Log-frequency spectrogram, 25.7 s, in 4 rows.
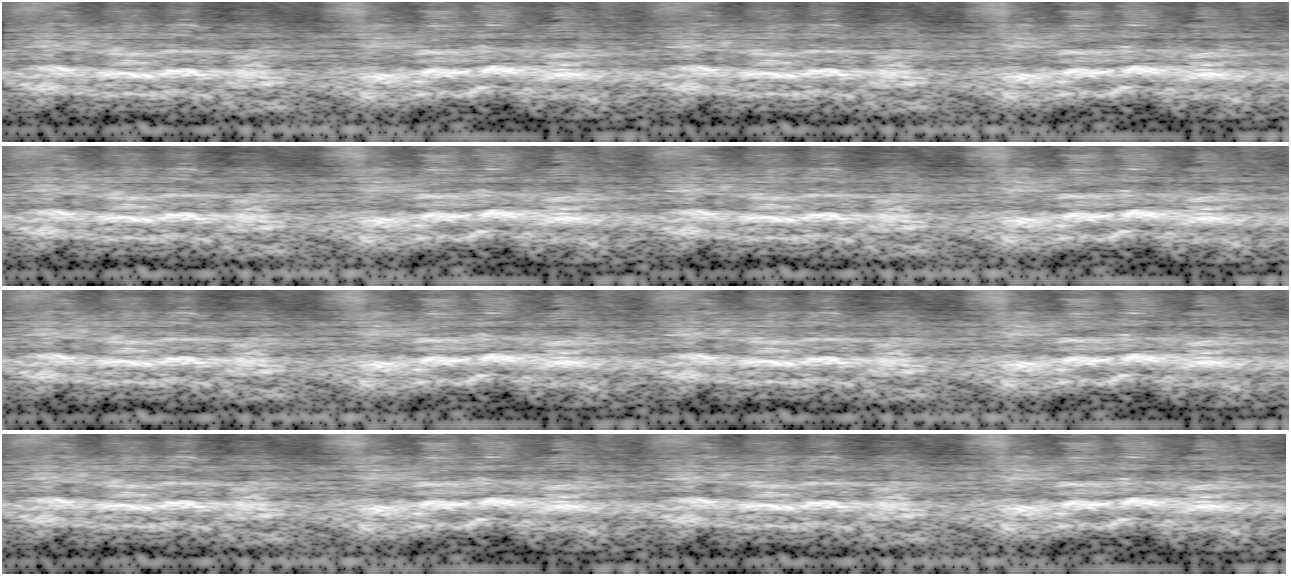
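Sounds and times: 
chanting: 0:00.0 - 0:25.7.

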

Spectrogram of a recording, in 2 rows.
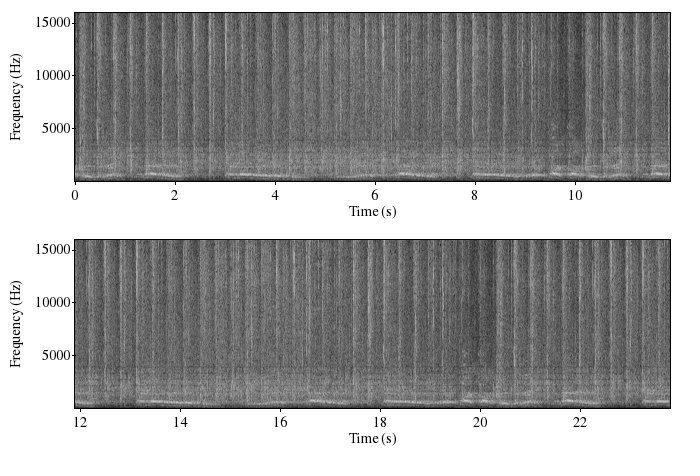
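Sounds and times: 
football crowd chanting: 0:00.0 - 0:23.7.

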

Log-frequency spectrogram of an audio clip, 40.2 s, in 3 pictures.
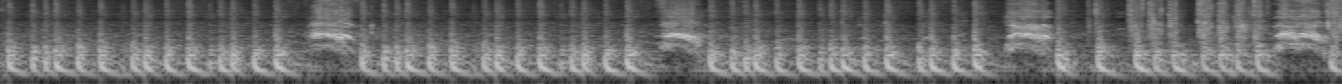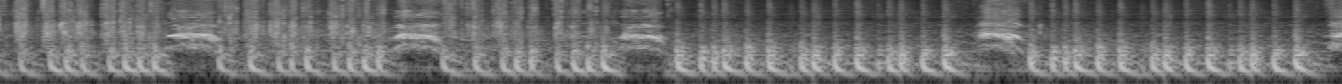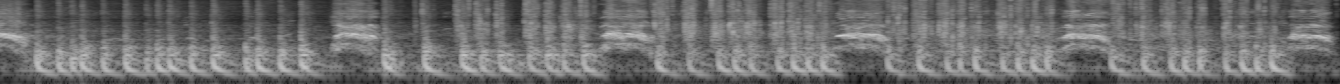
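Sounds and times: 
fans chanting: 0:00.6 - 0:21.6, 0:22.3 - 0:40.2.

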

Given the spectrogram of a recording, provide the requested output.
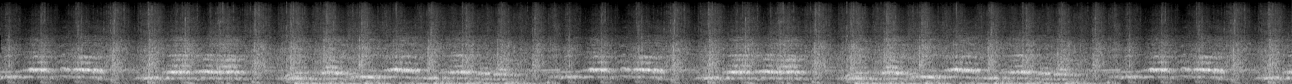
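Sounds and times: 
fans chanting: 0:00.0 - 0:12.9.

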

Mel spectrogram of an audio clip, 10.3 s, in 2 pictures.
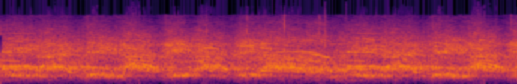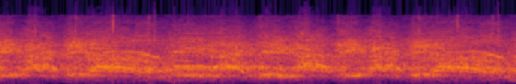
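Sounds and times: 
fans chanting: 0:00.0 - 0:10.3.

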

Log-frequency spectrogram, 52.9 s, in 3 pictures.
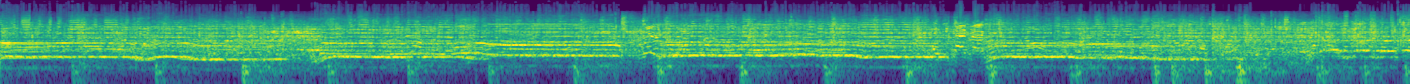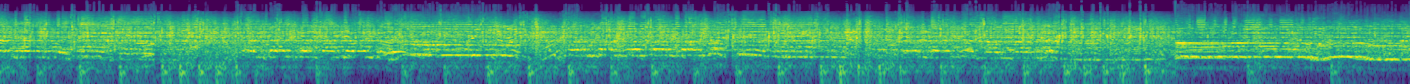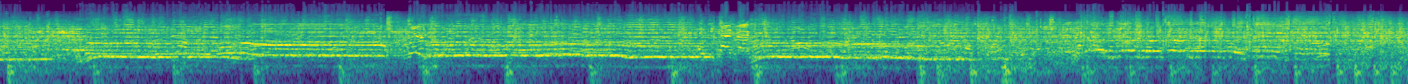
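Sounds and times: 
chanting: 0:00.0 - 0:52.8.

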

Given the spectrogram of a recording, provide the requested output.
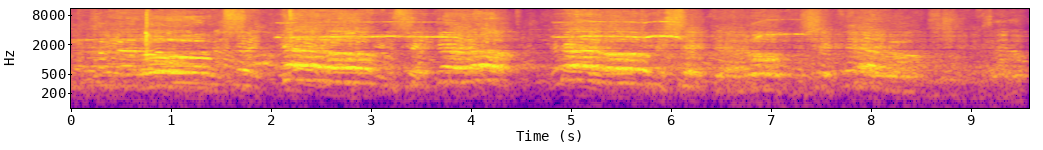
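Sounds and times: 
football crowd chanting: 0:00.0 - 0:09.5.

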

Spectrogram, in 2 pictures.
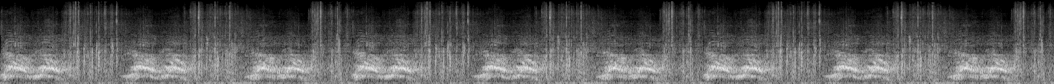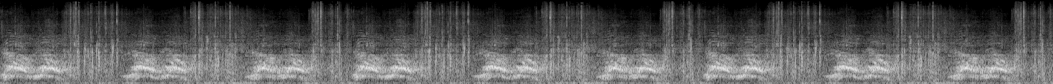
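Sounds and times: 
fans chanting: 0:00.0 - 0:21.0.

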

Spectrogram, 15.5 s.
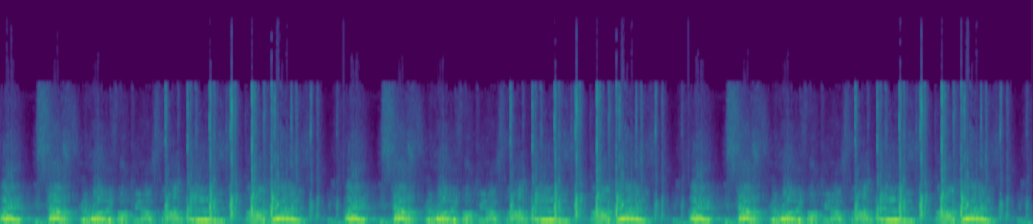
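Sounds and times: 
Scouse football fans chanting: 0:00.0 - 0:15.4.

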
